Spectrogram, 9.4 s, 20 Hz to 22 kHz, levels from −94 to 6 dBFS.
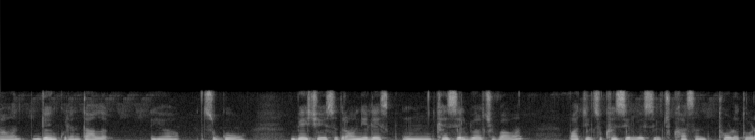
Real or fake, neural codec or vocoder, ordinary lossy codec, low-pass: real; none; none; none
